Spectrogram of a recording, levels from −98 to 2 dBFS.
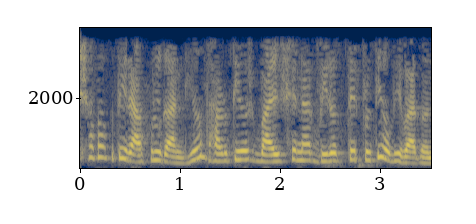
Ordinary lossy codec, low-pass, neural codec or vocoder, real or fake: AAC, 32 kbps; 3.6 kHz; none; real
